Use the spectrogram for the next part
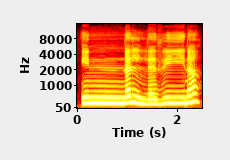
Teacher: نون مشدد ہے، غنہ کر کے پڑھیں گے.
